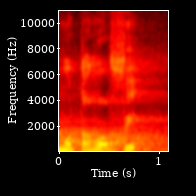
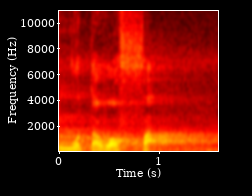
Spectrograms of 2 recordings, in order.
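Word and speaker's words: المتوفَّى: Jadi rupanya tasambat manil mutawafi, dibacanya kasrah manil mutawafi. Jadi ujar si guru berucap al mutawafi itu Allah. Jadi ujarnya nang betakon to Allah yamut, Allah matilah. Jadi ujar guru dihiga manil mutawaffa.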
